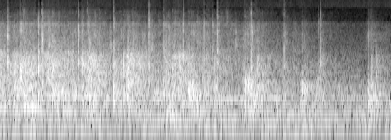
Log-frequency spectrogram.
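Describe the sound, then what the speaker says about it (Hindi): An audience at a Doctors Day award ceremony in New Delhi claps for a doctor being honored, steady, moderately loud applause sustained for a few seconds without speech. "तो डॉक्टर वेद प्रकाश मिश्रा के लिए तरह भरपूर तालियां हो जाए"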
